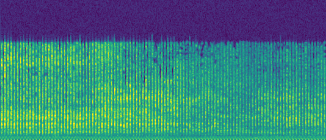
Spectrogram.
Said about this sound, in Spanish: Conduciendo esta lancha.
